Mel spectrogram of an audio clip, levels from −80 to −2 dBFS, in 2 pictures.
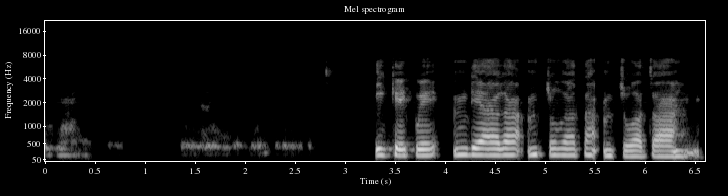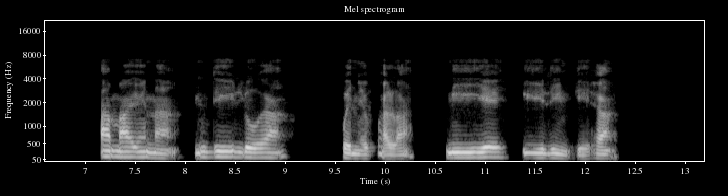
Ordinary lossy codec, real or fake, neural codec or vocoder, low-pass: none; fake; codec, 16 kHz, 8 kbps, FunCodec, trained on LibriTTS, 25 frames a second; none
